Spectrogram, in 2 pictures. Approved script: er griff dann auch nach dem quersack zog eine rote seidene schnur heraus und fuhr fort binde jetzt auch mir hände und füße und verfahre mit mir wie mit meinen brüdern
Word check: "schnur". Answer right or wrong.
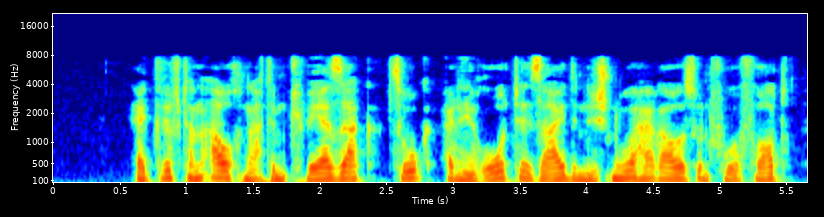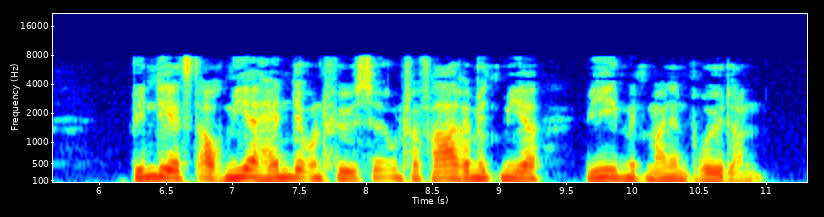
right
